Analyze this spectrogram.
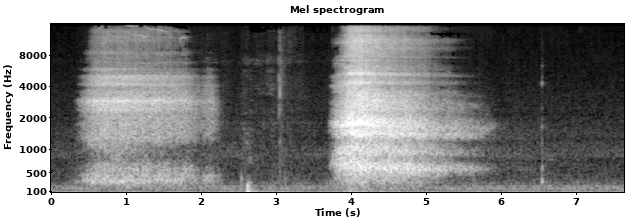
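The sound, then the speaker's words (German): Deep breathing during a guided relaxation exercise: one long, slow, airy inhale, then a pause with a soft low thump, then one long breathy exhale, and quiet after. “Und atme erstmal ganz tief ein und aus.”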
